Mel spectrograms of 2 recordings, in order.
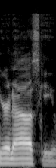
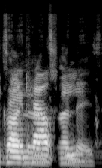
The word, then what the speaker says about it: Gronowski: It's Mark fucking Gronowski. Learn his name. Oh, they got Gronowski, Gronkowski.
